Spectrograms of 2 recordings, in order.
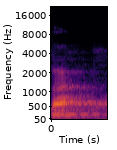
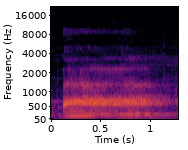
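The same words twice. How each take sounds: First: The vowel is short and clipped. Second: The vowel is drawn out and long. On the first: The letter carries only a short vowel. The speaker calls it wrong. "On ne va plus dire Ba tout court" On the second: The letter is followed by Alif. The speaker calls it right. "le son de cette lettre qui se trouve ici sera tiré"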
